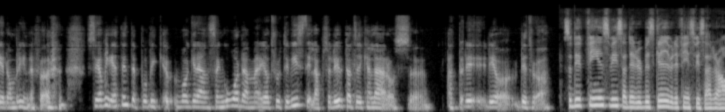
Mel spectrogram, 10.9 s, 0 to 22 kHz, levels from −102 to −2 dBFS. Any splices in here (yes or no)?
yes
